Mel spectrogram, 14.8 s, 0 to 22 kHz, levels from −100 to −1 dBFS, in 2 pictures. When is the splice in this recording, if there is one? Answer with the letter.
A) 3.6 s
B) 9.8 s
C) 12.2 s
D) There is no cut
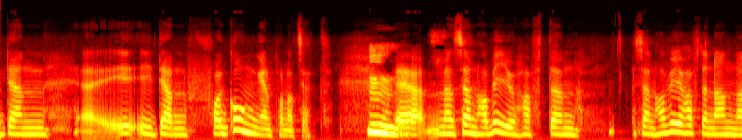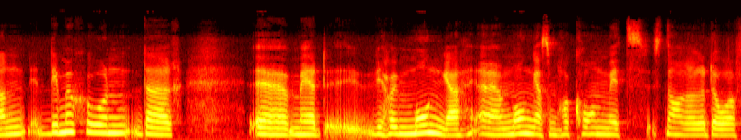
C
